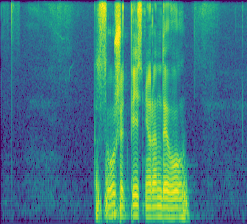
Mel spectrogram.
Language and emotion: Russian, neutral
